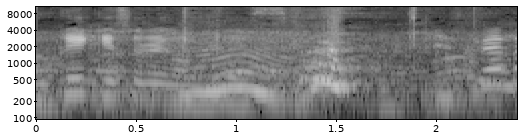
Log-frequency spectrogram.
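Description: People talking, with voices overlapping.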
